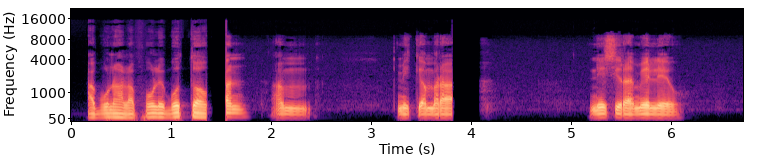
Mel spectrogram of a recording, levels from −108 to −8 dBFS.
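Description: Input switched to a poorer device at 1.35 s in this speech clip, right after "abuna halafole bot'to". After a 0.2 s silence the sound turns duller, with nothing above 9.1 kHz, a level shift of a few dB and a new, faint noise floor, likely from a change of microphone. Stream reconnect from 3.81 to 4.12 s: the audio drops out for about 0.25 s, then a fresh decoder resumes it roughly a third of a second further on, skipping that stretch.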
